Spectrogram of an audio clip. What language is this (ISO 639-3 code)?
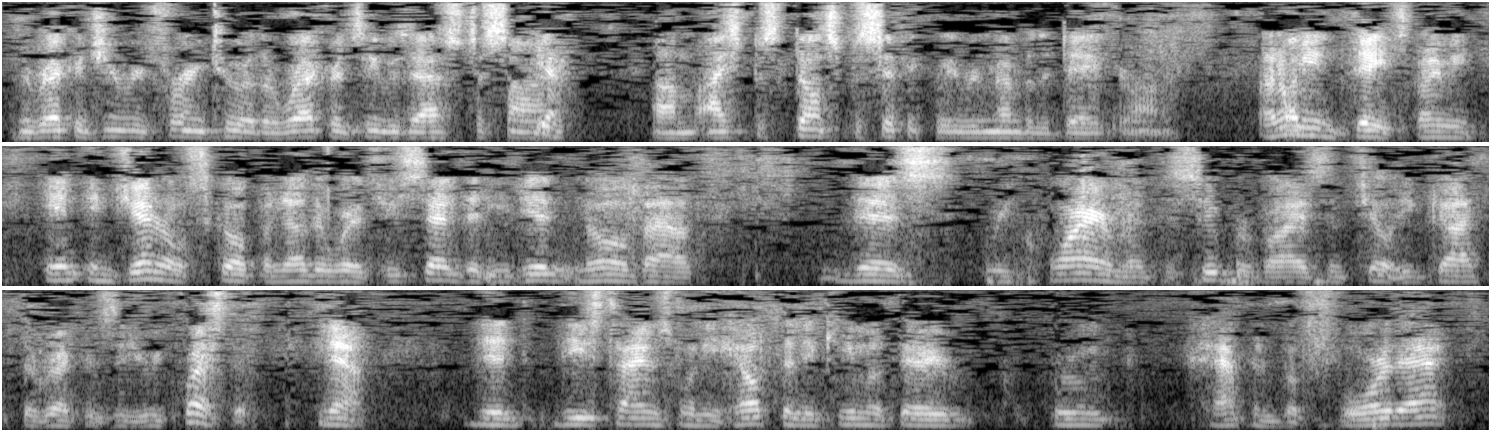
eng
